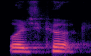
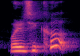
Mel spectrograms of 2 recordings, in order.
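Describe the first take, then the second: First: The voice stays flat or falls at the end. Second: The voice goes up at the end.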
